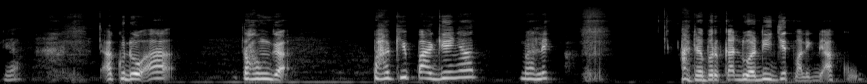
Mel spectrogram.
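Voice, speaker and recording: A woman's voice: a little high, slow pace, long pauses, a bit bright. A middle-aged woman from Madura, an evangelist, giving an earnest, emotional personal testimony and advising the listener directly. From Madura, Indonesia.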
